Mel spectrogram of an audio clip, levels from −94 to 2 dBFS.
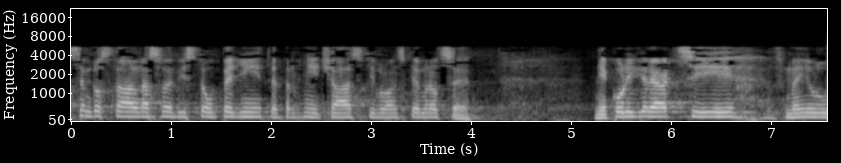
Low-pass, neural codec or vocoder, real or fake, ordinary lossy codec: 5.4 kHz; codec, 16 kHz, 4 kbps, FreqCodec, larger model; fake; MP3, 24 kbps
